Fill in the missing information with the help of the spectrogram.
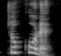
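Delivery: "초콜릿" with tensed jjo-kko-ret sounds; tense first consonant on "초콜릿"; colloquial Korean pronunciation. Shown as a demonstration. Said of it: "또 말로는".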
